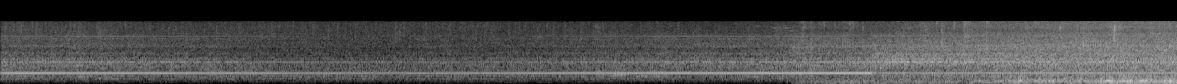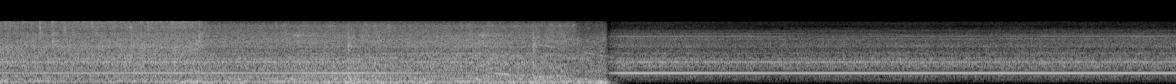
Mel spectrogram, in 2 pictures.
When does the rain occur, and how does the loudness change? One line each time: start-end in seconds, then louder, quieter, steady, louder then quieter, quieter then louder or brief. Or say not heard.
0.0-17.9 louder.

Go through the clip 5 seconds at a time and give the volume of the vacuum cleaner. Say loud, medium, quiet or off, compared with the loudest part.
medium, loud, loud, loud, loud.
